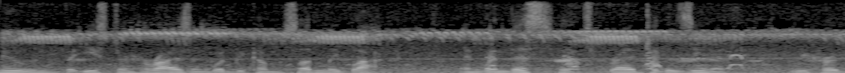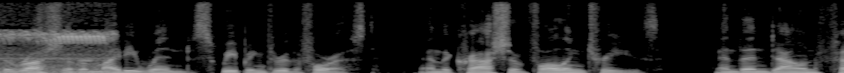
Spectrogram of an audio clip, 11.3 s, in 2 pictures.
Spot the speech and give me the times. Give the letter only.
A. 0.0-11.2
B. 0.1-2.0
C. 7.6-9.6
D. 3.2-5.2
A.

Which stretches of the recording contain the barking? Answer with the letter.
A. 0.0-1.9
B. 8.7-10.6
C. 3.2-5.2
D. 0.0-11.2
C.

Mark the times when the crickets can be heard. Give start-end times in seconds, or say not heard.
0.0-6.5.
